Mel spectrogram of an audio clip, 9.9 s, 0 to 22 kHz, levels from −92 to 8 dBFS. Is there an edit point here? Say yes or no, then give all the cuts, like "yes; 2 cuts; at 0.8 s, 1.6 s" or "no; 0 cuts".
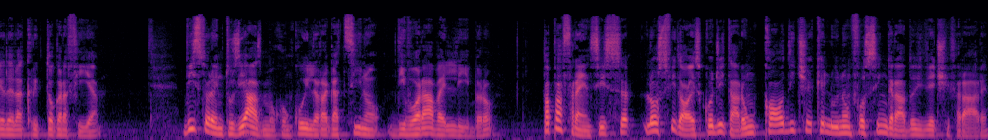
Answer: no; 0 cuts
